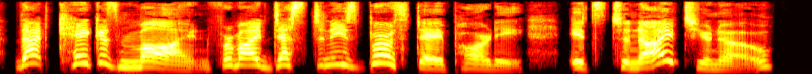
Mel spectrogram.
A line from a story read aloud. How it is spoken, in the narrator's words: bellowed a portly man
